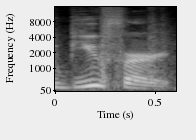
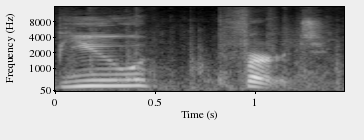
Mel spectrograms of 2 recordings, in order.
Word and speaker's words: Beaufort: Beaufort is pronounced Beau-fort, beautiful fort.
